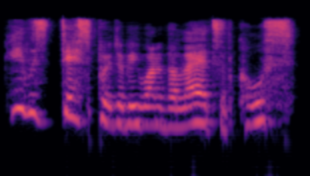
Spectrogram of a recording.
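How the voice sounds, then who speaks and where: A woman's voice: mid-range voice, lively intonation, fast talker, fairly bright tone, lightly acted. An actress playing a calculating woman who confesses to killing in a matter-of-fact, unrepentant way, in a naturalistic radio crime drama. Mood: matter-of-fact, reminiscing. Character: calculating female killer calmly confessing in a police interview.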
